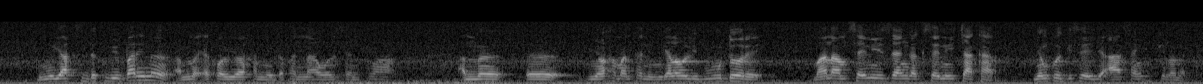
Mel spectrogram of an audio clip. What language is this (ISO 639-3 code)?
wol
